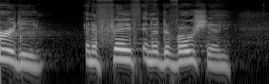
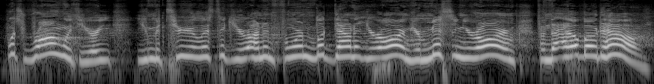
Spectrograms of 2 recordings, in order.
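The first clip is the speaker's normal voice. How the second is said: raised, emphatic incredulous scolding; exasperated police officer; 5 semitones higher, 5 dB louder than usual. Acted. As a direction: play an officer trying to shock sense into him. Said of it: "the police officer goes".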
